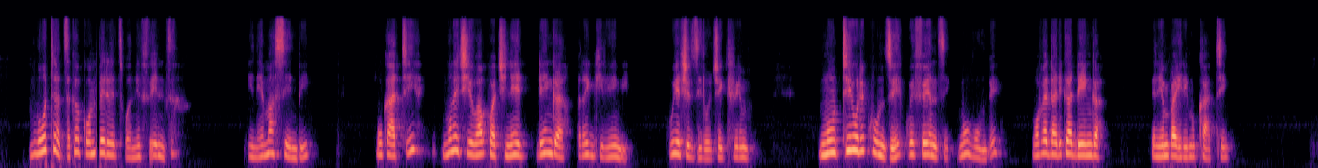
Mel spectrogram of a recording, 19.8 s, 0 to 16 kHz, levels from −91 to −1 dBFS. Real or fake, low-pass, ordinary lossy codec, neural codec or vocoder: fake; 10.8 kHz; MP3, 96 kbps; codec, 16 kHz in and 24 kHz out, 0.6 kbps, FocalCodec, streaming, 4096 codes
